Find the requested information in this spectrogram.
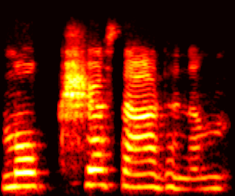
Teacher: जो क्ष है उसका वर्ण विग्रह होता है ककार और मूर्धन्य शकार, तो उन दोनों का हमें श्रवण होना चाहिए जब हम क्ष कहते हैं।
